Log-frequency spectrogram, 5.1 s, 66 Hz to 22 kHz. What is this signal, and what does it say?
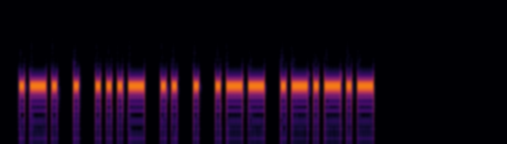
Morse code, heard as a keyed tone, about 21 wpm, 700 Hz. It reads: REVIEW.
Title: Sentences from Top 1000 Words - Review Part 6 - 22wpm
